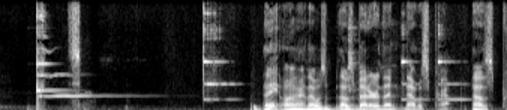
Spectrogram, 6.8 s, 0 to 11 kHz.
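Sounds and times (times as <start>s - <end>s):
glasses clinking in a toast during a drink tasting: 0.5s - 2.0s, 2.7s - 3.3s, 4.6s - 6.4s
speech: 1.0s - 1.2s, 3.4s - 6.7s.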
